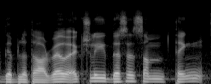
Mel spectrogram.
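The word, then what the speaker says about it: Gibraltar: crossing the Mediterranean Sea was named as jabula Tariq after him and is now pronounced as gablathar well actually this is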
